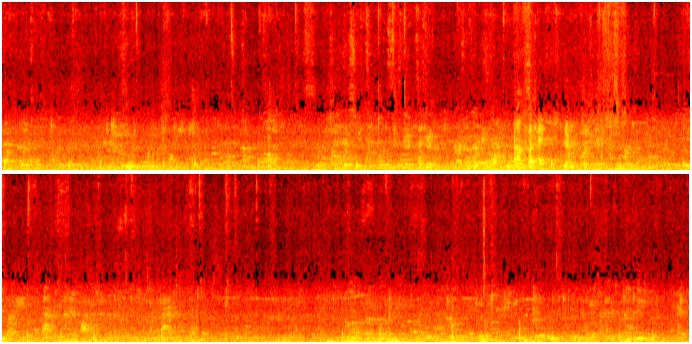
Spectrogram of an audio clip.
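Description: A crowd of people murmurs in the distance outdoors.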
